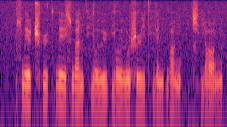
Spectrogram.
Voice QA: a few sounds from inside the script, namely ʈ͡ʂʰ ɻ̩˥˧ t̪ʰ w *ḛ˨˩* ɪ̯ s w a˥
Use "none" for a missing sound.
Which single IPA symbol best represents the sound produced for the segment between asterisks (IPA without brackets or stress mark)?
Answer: e˥˩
